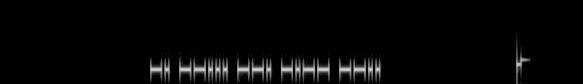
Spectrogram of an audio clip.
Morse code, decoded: N7GYZ

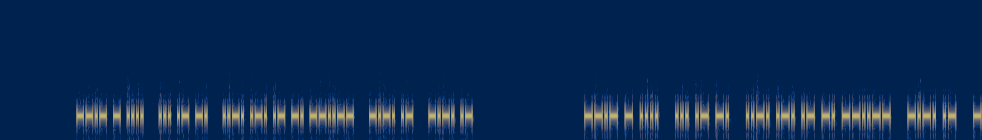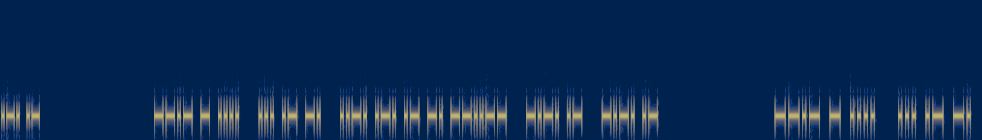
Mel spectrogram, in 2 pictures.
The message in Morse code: QTH SAN FRAN, CA CA QTH SAN FRAN, CA CA QTH SAN FRAN, CA CA QTH SAN

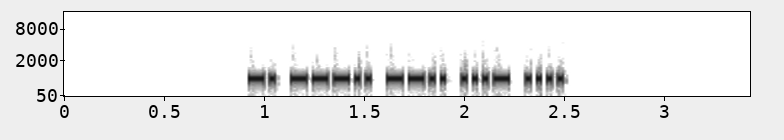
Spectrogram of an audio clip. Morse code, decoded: N8ZVH

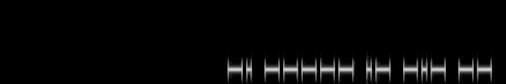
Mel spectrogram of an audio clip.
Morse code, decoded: N0AKM

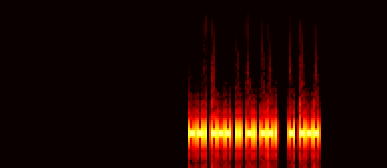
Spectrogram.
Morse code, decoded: GOING TO

